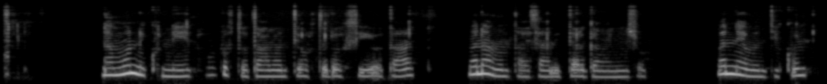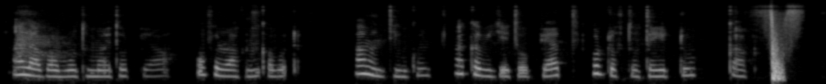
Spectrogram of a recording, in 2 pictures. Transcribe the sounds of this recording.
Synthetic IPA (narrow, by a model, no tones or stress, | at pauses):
nɐmo̞ːnːɪkʰʊnːe̞ːnhɔɾd̪ɔft̪ɔt̪ɐːmɐnt̪iːɔɾt̪ɔd̪ɔksiːjo̞̰ːt̪ɐʔɐn | mɐnɐɐmɐnt̪aːɪsaːnɪt̪ːɪɐɾɡɐmɐnɪsʊ | mɐnːɪɐmɐnt̪iːkʊn | ɐlaːbaːmo̞ːt̪ʊmːaːɪt̪jo̞ːpʼːɪjaː | ɔfɪrːaːkʊŋkʼɐbʊᶑɐ̥ | ʔɐmɐnt̪iːŋkʊn | ɐkːɐbɪjːɐɪt̪jo̞ːpʼːɪjaːt̪ːɪ̥hɔɾd̪ɔft̪oːt̪ɐhɪd̪ːuː | kʼɐbnʊ̥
